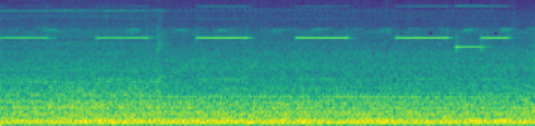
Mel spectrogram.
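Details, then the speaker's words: Fairway RV rental motorhome: high beeps about once a second over a low idle rumble, the leveling system signaling that all jacks are retracted and it is ready to drive. "that now means our jacks are all up and we're ready to roll there."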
